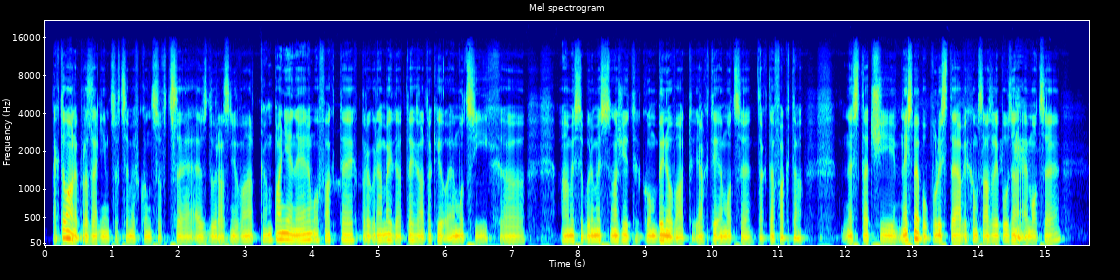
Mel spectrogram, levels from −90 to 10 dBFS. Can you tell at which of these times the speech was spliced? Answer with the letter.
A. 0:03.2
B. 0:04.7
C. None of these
A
